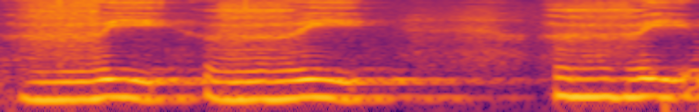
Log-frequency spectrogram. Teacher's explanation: lidah ujung tempel gigi atas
